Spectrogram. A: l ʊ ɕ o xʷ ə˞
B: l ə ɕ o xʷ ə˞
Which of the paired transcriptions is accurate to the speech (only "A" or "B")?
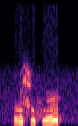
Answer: B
